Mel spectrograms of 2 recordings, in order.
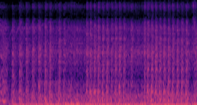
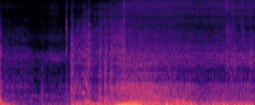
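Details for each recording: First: Infiniti (FX/QX/G-type) cranks steadily and fast for several seconds but never fires; tank out of fuel even though the fuel gauge can read above half, and no codes are stored. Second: Infiniti (FX/QX/G) that died suddenly and cranked without starting despite fuel gauge reading above half; after adding fuel it catches within a second of cranking, blips up in revs, then settles into a smooth, even run with no misses; normal start.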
